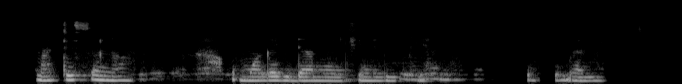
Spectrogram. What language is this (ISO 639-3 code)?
swa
